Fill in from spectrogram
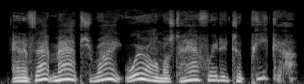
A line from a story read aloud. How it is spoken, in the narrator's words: Susanna said in a tight voice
